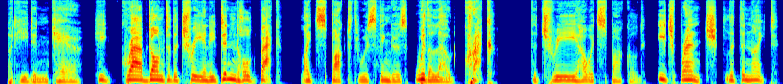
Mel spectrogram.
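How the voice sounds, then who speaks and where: A man reading his own rhyming children's storybook in a dramatic, expressive way. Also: mid-range voice, vocal fry, slightly rough, no room sound, clean studio sound.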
